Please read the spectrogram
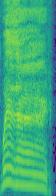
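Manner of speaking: high loud shout. Retold or imitated. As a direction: shout it out together. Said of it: "shout out".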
